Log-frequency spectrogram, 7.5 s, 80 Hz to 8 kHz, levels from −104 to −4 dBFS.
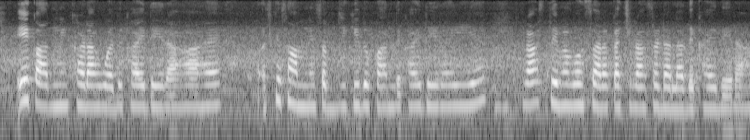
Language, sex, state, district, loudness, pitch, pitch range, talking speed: Hindi, female, Uttarakhand, Uttarkashi, -19 LUFS, 245 Hz, 235-255 Hz, 225 wpm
